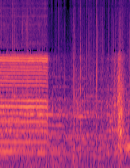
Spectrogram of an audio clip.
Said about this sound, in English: you've got your finger on the door buzzer of Mr. Carr's cloud-high penthouse apartment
